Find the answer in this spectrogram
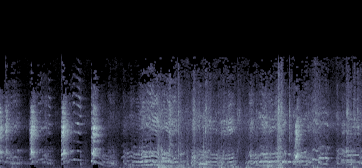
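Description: A Boston Terrier gives three sharp, high barks about half a second apart, then grumbles and whines.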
